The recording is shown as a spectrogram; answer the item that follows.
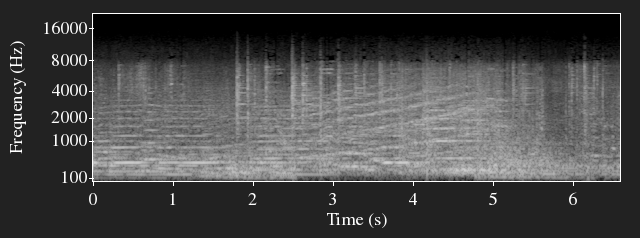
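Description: Orchestral film score: held chords give way about halfway through to a rising run of pitches, with a few sharp knocks of fighting in between.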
